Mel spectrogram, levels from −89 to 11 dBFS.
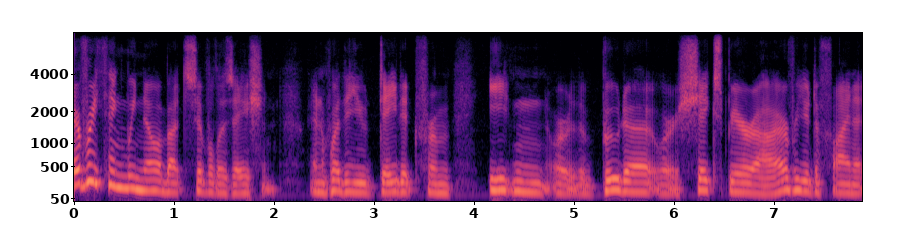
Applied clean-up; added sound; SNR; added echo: none; none; none; none.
